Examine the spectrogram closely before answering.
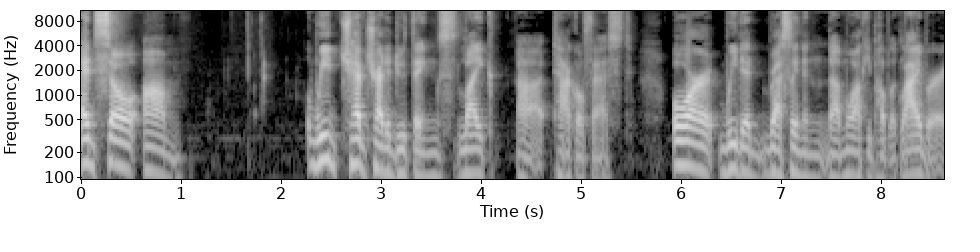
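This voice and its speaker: Recorded very cleanly against a silent background, a man with an unremarkable speaking voice talks at a fairly slow pace with medium pitch, ordinary pitch variation and big swings in loudness. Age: 40s. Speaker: teacher and wrestling show promoter. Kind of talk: casual chat.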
